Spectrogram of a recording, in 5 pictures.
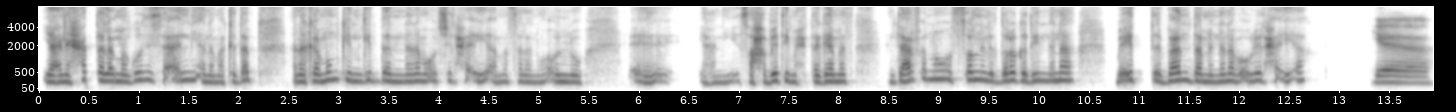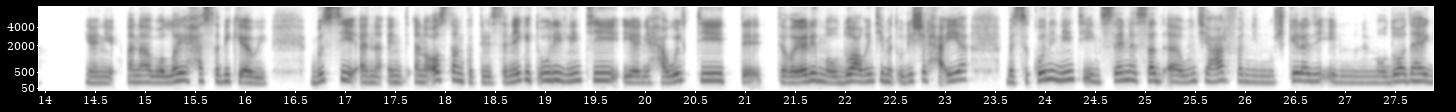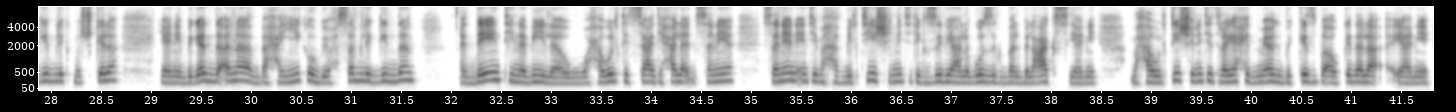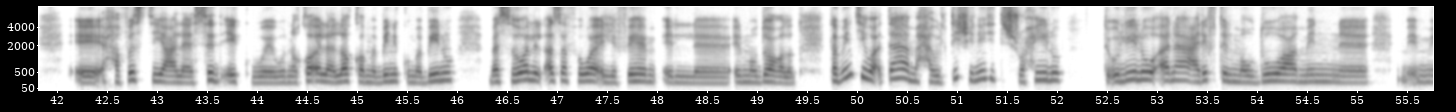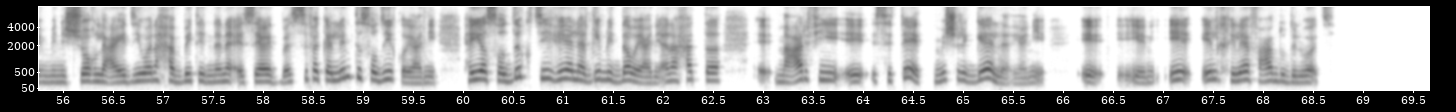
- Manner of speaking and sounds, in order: tapping; other street noise
- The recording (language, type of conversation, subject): Arabic, advice, إزاي أرجّع توازني العاطفي بعد فترات توتر؟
